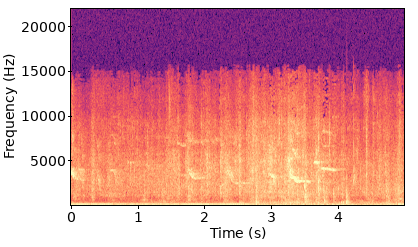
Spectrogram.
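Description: Birds calling in short chirping, gliding notes over a steady low hum; the hum stops about three seconds in.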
